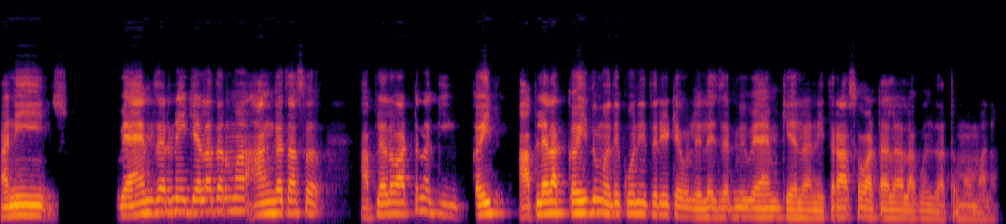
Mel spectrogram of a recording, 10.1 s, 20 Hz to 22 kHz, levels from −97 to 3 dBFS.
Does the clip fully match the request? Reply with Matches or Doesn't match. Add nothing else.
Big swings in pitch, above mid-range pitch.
Doesn't match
